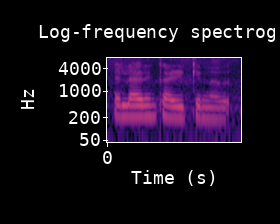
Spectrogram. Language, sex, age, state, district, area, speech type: Malayalam, female, 18-30, Kerala, Alappuzha, rural, spontaneous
